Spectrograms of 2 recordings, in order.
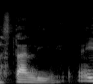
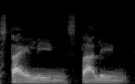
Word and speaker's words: स्टैनली: कि मेरा नाम है स्टैनली। यूपी में लोग ना मेरे नाम की गलत प्रोनाउंस करता है, स्टालिन।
